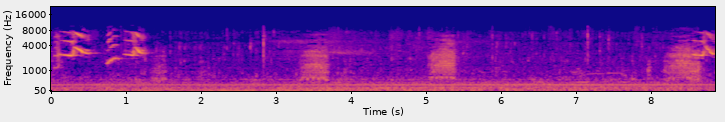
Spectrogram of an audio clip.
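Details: Rescued parrots playing outside before it turned cold; two harsh squawks with rough, wavering tones open the recording, soft rasping sounds follow in the quiet middle, and another squawk closes it, over a faint constant hum.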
